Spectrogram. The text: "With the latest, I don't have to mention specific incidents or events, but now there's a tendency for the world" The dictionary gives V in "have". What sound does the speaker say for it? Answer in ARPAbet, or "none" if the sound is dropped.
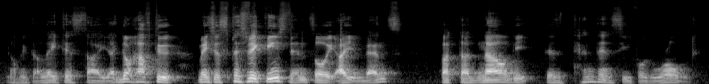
F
